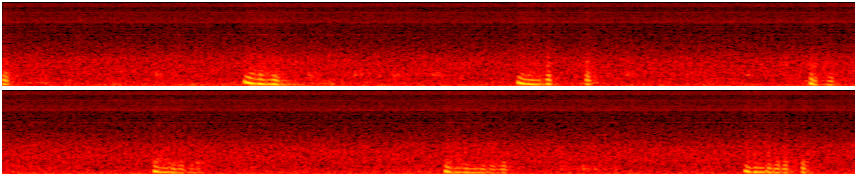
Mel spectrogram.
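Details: Twenty-year-old domestic cat named Genki, curled up and deeply asleep indoors on a cool day, snoring softly: short, low rasping breaths, about six in a row, each two to three seconds apart, over a quiet room.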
